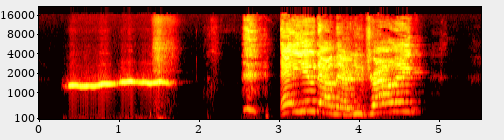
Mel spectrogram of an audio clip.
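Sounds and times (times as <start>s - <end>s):
person whistling through cupped hands: 0.3s - 1.9s
speech: 3.7s - 4.7s.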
